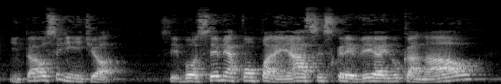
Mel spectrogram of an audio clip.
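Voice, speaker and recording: With lively intonation, a man talks at a moderate pace and a fairly high pitch, over noticeable background noise and audible room echo. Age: 60s. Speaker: evangelical YouTuber. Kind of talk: casual evangelistic talk to camera. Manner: conversational, filler-heavy.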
